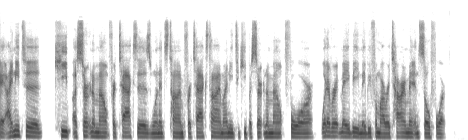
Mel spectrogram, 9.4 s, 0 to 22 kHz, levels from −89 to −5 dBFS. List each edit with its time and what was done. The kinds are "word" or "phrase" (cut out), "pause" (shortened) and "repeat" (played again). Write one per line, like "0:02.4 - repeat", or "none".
0:06.3 - pause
